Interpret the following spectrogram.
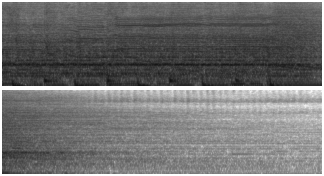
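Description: Live rock band playing the final bars of a song, with a steady drum beat and a long held note, stopping together about three seconds in; the last chord rings on and fades away.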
